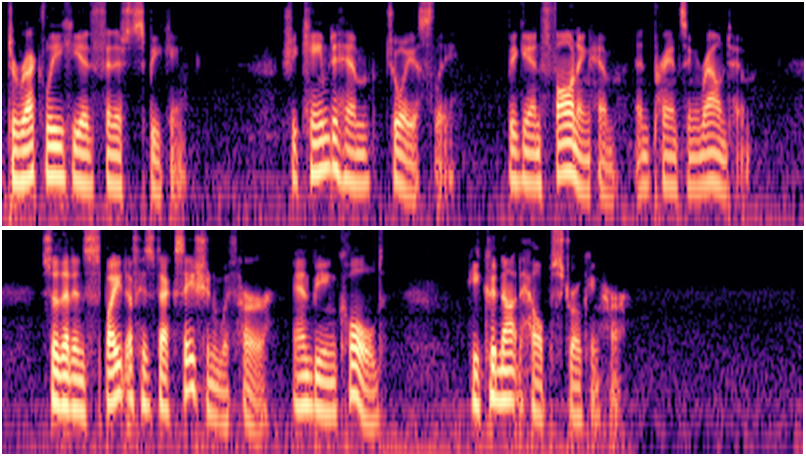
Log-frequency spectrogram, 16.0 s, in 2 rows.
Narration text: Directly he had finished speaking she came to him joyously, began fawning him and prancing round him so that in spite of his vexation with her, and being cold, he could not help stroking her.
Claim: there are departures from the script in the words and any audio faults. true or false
false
